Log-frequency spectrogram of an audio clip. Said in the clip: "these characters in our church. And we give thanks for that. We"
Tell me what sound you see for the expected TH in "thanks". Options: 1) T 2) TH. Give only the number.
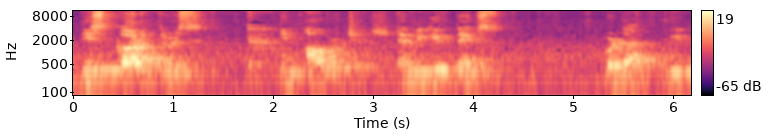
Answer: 1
